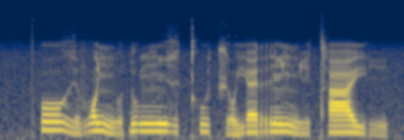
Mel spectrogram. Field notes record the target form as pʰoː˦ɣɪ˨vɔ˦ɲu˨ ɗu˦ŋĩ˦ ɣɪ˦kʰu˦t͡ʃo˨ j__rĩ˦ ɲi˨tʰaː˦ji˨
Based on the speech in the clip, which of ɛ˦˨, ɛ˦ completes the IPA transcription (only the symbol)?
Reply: ɛ˦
